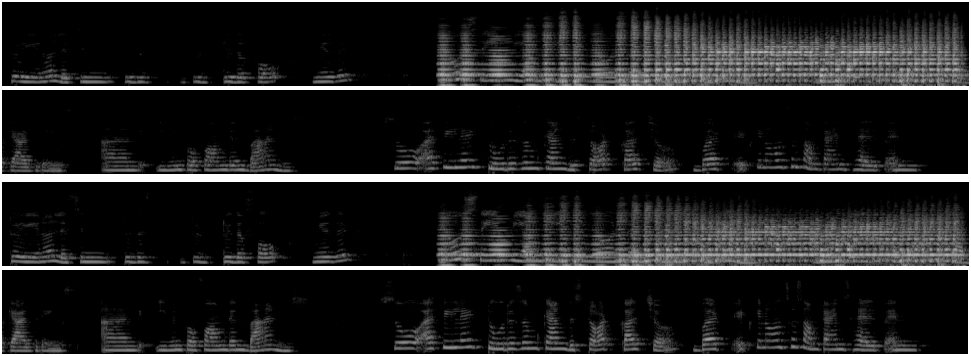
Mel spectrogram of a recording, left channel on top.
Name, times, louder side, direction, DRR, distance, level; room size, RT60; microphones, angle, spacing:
voice 1, 0.1-1.5 1.9-2.7 3.1-3.5 4.4-7.7 8.1-10.3 10.7-12.7 13.5-18.8, right 3 dB, 75° right, 3 dB, 0.5 m, -41 dB
sound 1, 4.3-9.6, left 3 dB, 40° left, 0.5 m, -24 dB
3.0 x 2.1 x 2.8 m, 0.30 s
head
